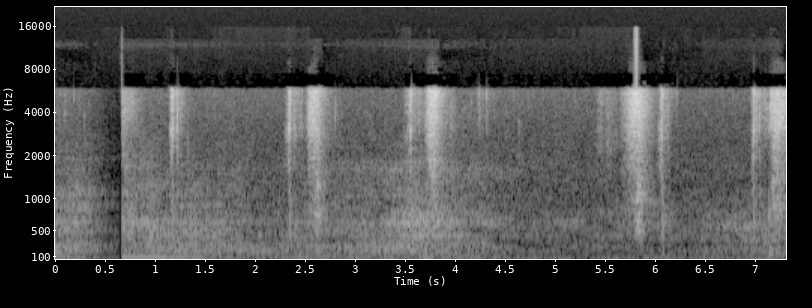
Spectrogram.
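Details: A dog sneezing when a lighter is pointed at him, indoors in a small room; a few short, sharp, breathy bursts at irregular intervals, the loudest near the end, over quiet room hiss.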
